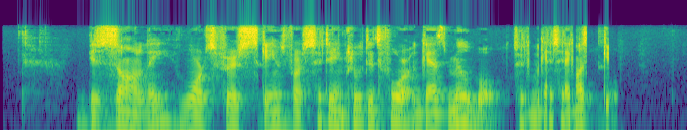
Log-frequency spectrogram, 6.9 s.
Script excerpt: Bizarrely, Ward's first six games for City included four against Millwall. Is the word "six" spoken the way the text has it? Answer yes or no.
no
